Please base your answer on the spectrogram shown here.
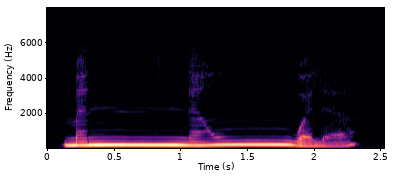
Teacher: तनवीन के बाद वाव है तो इदगाम गुन्ना के साथ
